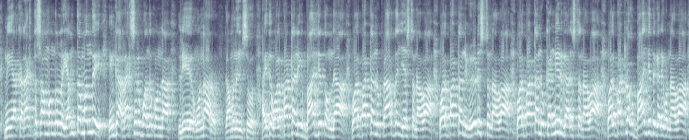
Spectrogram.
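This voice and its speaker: A man preaching a sermon as pastor, firing repeated rhetorical questions at his listeners and slowing down, low and soft, on key words. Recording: echoey room.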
